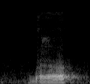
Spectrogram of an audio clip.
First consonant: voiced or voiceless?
voiced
